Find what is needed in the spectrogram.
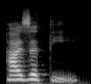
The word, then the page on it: हाजती: Hindi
